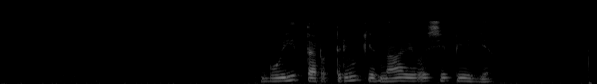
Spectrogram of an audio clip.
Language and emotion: Russian, neutral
